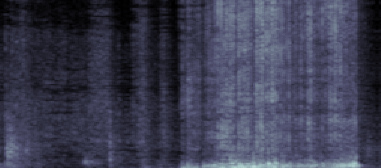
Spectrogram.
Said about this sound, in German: Übrigens auch ein sehr schönes Geräusch, das du ja liebst. Ja. Ich weiß nicht, ob dir das bewusst ist, aber du magst das Geräusch von ähm, Papier.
